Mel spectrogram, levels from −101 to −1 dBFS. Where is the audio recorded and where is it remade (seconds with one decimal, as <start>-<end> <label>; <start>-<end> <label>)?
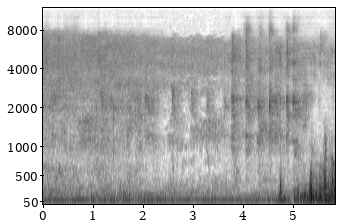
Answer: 0.0-2.4 remade; 2.4-3.6 recorded; 3.6-5.8 remade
